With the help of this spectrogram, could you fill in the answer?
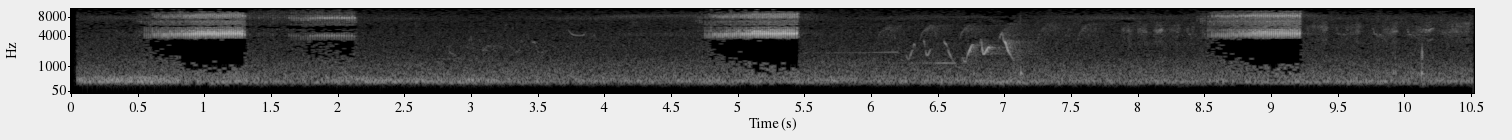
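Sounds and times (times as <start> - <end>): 
insect buzzing: 0.4 - 6.1, 7.0 - 10.5.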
